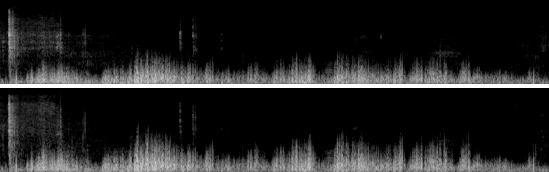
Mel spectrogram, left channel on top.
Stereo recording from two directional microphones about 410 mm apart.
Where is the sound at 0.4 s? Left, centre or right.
Right.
